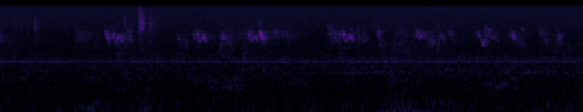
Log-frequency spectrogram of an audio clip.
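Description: House sparrow giving faint, short chirps in loose irregular bursts, with a steady high drone and low rumble behind.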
